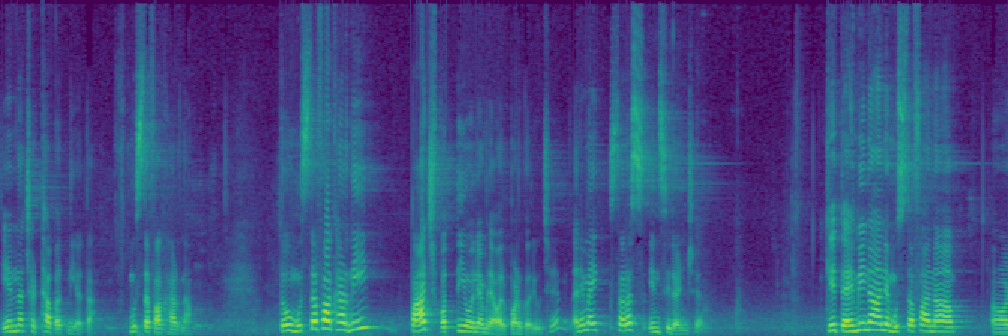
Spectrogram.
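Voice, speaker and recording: A woman novelist giving an expressive reading from her novel and then speaking about it in a conversational way at a public talk. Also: mid-range voice.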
